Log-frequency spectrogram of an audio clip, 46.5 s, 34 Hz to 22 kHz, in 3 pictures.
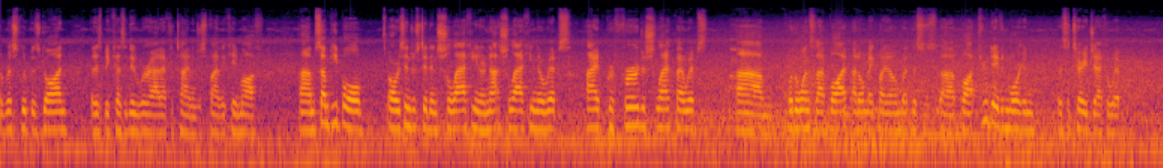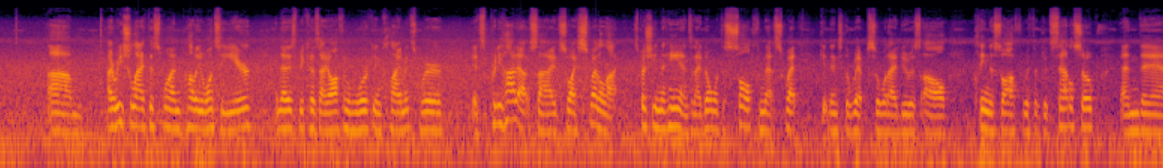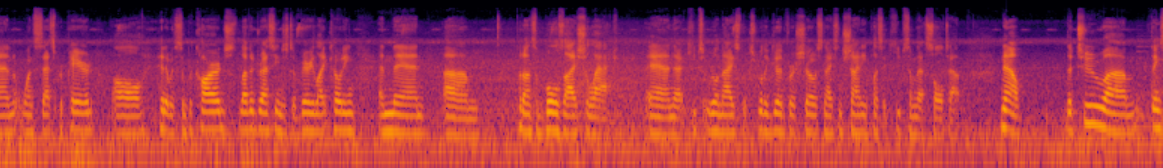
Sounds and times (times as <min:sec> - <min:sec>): Speech: 0:00.0 - 0:15.0, 0:16.2 - 0:44.6, 0:45.2 - 0:46.5.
